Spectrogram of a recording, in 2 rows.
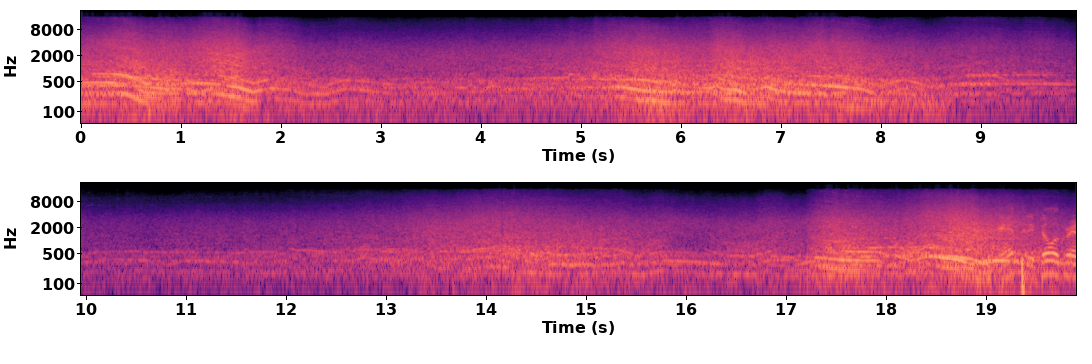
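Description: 360 sprint cars race around the Port Royal Speedway dirt oval, their engines roaring in repeated swelling passes every few seconds, loud and close, then fading as the field moves off, with crowd and track noise underneath.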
